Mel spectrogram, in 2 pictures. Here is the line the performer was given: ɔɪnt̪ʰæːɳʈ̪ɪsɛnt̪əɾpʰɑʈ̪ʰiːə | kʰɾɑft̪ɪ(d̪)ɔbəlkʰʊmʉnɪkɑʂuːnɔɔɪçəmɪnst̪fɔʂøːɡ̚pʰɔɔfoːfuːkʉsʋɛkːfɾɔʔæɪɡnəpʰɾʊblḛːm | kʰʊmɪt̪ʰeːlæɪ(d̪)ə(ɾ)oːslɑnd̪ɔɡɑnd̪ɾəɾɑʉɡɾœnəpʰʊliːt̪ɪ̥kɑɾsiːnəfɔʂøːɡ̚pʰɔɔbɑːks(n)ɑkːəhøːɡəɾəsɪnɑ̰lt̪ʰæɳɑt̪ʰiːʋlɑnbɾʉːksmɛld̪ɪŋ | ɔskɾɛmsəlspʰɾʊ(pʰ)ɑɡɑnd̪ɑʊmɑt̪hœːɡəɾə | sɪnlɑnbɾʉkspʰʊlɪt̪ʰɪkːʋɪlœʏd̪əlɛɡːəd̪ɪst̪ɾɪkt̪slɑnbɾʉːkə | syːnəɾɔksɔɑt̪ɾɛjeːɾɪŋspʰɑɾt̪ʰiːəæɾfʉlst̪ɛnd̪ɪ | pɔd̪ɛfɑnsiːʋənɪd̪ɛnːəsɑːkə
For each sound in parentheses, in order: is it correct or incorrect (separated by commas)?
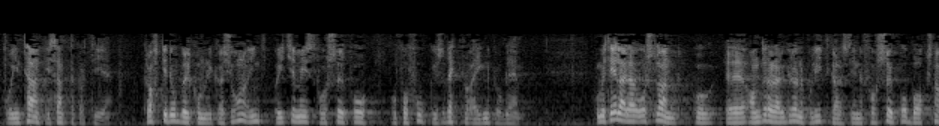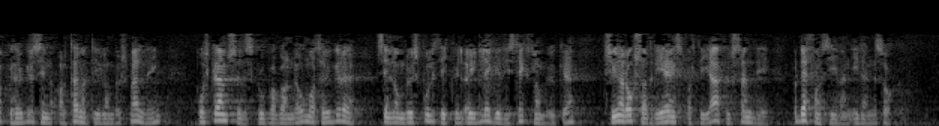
correct, correct, correct, correct, incorrect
